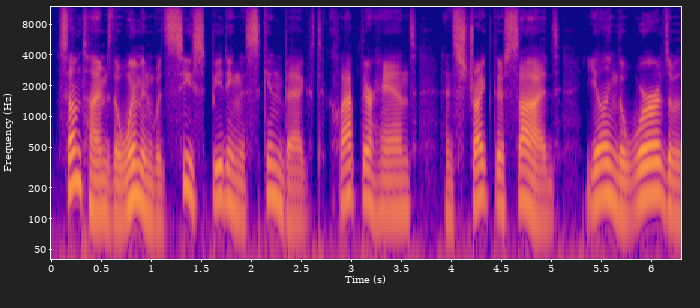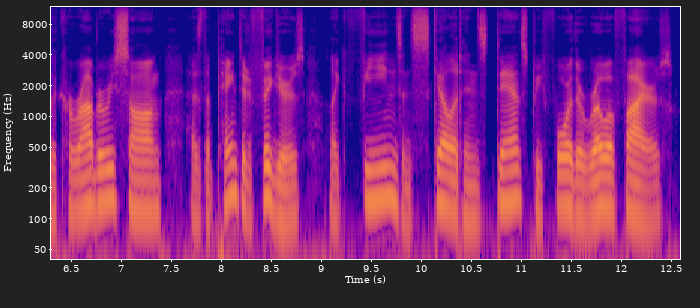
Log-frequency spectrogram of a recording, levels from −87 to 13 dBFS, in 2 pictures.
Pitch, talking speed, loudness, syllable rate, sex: 125 Hz, 180 wpm, -20 LUFS, 5.1 syllables/s, male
